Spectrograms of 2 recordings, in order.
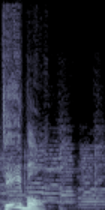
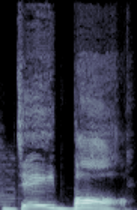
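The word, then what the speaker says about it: Daboll: It's Dable, not Dayball.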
